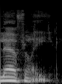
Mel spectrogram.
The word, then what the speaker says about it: lovely: É lovely, a gente tem um E pintado de cinza, ele não vai ser pronunciado, tá? Então, love, separa no V, já vai pro L, lovely, lovely, tá?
